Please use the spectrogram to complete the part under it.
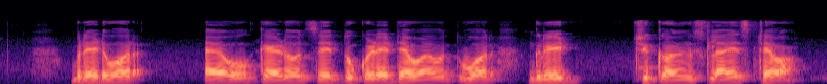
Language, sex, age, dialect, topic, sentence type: Marathi, male, 18-24, Southern Konkan, agriculture, statement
